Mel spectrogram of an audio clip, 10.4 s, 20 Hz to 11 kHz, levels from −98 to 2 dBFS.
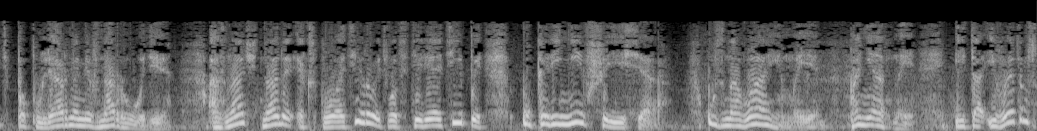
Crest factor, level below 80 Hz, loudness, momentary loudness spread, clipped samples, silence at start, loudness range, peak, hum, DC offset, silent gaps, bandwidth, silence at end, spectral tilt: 12 dB; -48 dBFS; -20 LUFS; 9 LU; under 0.1%; 0 s; 2 LU; -8 dBFS; none; under 0.1%; none; 6.6 kHz; 0 s; -8 dB/octave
